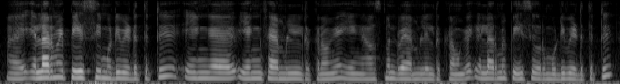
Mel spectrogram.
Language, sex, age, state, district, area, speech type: Tamil, female, 45-60, Tamil Nadu, Erode, rural, spontaneous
